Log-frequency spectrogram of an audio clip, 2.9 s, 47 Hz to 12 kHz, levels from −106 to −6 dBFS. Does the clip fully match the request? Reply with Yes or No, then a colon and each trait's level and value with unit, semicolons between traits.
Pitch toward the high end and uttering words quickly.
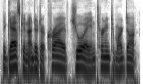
No: low, 130 Hz; fast, 230 wpm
